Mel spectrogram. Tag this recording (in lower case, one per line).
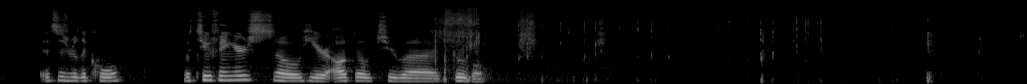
speech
